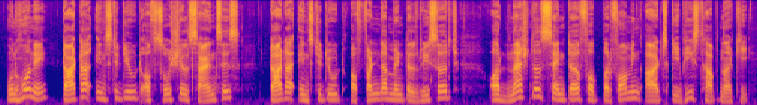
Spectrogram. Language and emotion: Hindi, neutral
